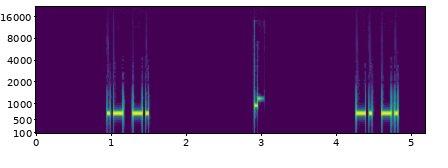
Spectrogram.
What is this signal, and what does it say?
Morse code, heard as a keyed tone, about 28 wpm, 700 Hz. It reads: AN NN
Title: Common Cut Numbers - 2-Digit 28wpm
